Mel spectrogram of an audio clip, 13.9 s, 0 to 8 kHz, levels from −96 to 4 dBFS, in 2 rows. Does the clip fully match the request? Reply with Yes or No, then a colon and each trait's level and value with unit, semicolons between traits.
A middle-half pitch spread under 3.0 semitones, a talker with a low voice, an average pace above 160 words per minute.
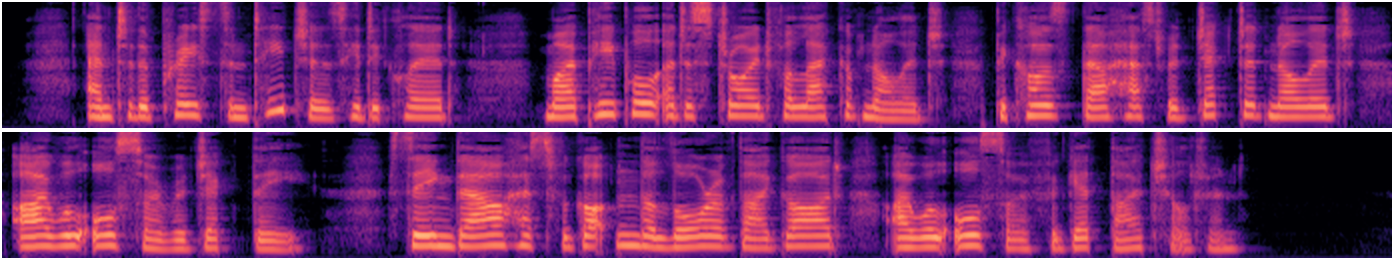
No: narrow, 2.5 semitones; high, 190 Hz; average, 180 wpm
